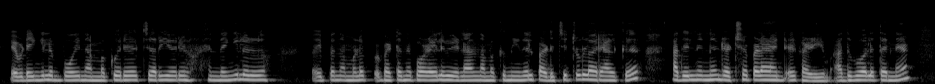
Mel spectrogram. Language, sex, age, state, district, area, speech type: Malayalam, female, 18-30, Kerala, Kozhikode, urban, spontaneous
